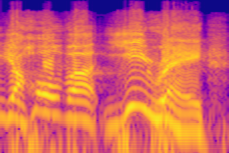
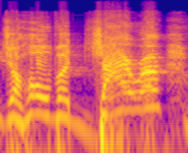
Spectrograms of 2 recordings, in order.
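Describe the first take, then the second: First: The second word begins with a Y sound. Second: The second word begins with a J sound. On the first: The speaker calls it right. "we really should be saying Jehovah Yireh. There is no J in Hebrew, is a Y" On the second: The speaker calls it wrong. "When we say Jehovah Jireh"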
